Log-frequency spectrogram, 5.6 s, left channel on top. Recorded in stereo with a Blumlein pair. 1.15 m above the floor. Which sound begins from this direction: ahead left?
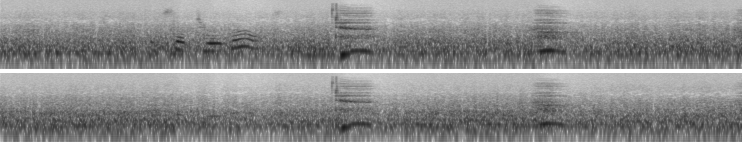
A woman speaking, at 1.1 s.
